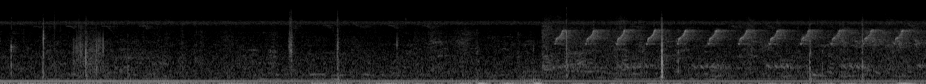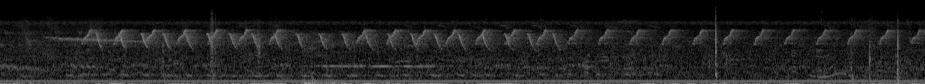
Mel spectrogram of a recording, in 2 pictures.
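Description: A bird calling outdoors in a rapid run of short, high chirps, about five a second, starting about five seconds in, pausing briefly, then running on. A steady low hum lies underneath.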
